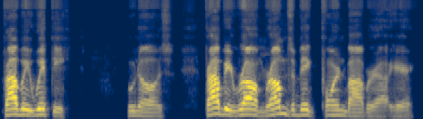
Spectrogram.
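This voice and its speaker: A man's voice: fairly high pitch, normal speed, sharp tone, dry recording. A man in his fifties with a northern New York accent, hosting a livestream chat in a blunt, rambling way and swearing freely. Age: 50s. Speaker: livestream host. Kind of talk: casual chat.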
